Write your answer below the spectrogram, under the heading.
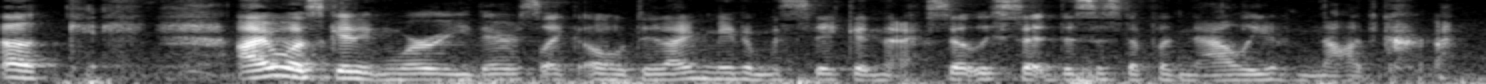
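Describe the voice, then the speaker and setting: Pitched fairly low with ordinary variation, a woman talks very fast in an animated tone. Audible room echo surrounds her voice. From Asia. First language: not English. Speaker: gaming streamer. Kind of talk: casual let's-play commentary.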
